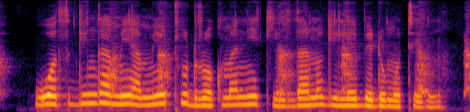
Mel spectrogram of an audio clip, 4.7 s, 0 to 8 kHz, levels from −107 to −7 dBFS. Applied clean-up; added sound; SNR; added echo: neural mask model RNNoise.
